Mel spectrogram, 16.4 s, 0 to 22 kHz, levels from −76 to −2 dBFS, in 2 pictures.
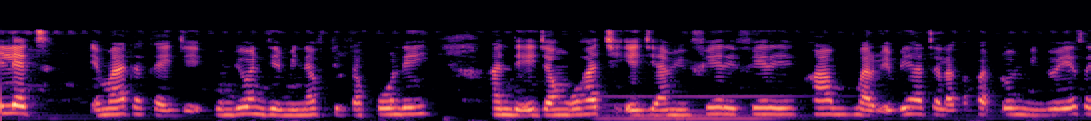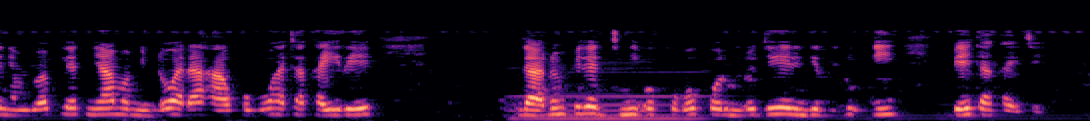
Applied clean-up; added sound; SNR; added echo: classical method log-MMSE.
